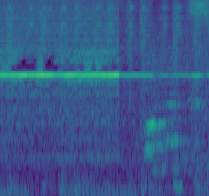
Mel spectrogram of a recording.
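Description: Small corded handheld vacuum cleaner running with a steady high whine, which drops away a little past the middle.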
